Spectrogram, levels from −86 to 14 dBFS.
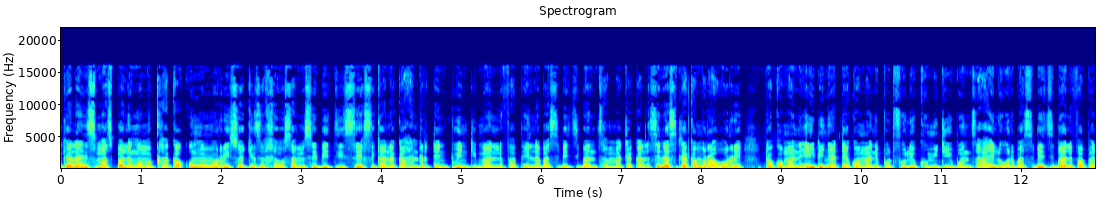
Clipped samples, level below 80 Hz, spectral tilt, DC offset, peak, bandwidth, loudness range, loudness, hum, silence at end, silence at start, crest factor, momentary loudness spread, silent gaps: under 0.1%; -52 dBFS; -6.5 dB/octave; under 0.1%; -6 dBFS; 16.5 kHz; 3 LU; -23 LUFS; none; 0 s; 0 s; 18 dB; 6 LU; none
